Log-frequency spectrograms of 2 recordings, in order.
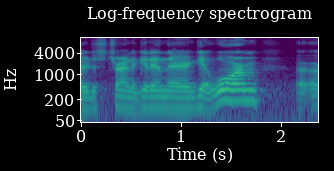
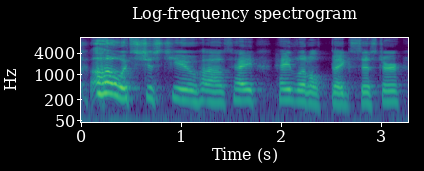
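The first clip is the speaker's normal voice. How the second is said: mocking the brother's relieved greeting; 6 semitones higher, 4 dB louder than usual. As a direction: lightly ham up the relief. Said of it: "it's just like".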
